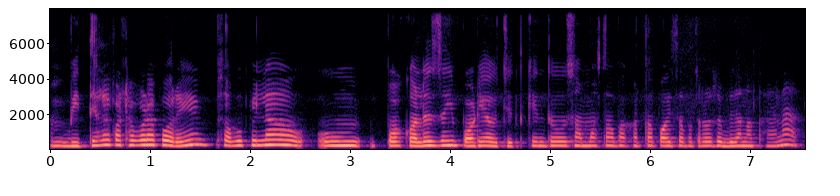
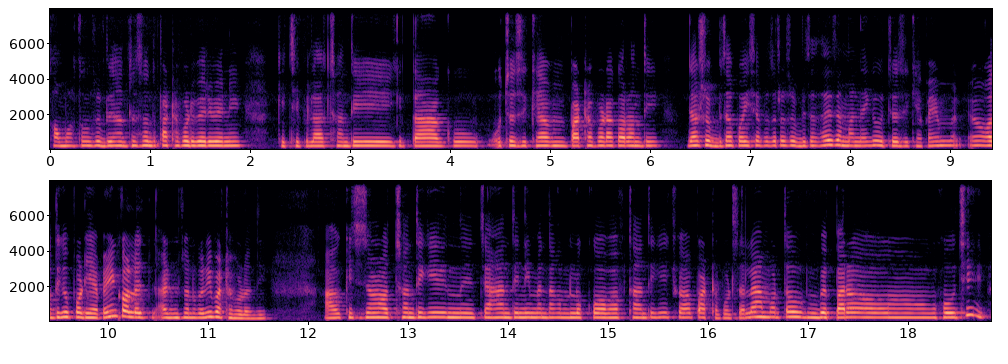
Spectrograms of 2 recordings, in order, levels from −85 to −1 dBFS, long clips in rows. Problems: none marked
